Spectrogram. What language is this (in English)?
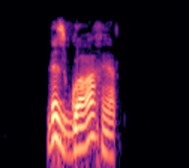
Kabyle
